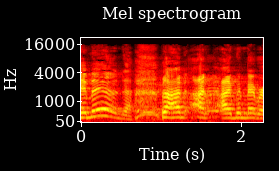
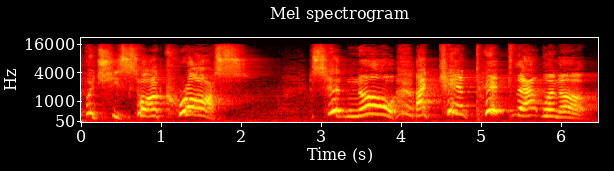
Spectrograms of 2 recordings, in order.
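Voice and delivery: preaching emphasis; 8 semitones higher, slower than usual. Real, not acted. Preaching at full force.

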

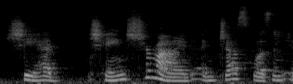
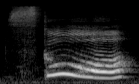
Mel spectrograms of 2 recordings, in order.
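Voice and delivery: high, loud groaning "School"; dismayed gasp; 11 semitones higher, 16 dB louder than usual. Acted. Cubs dreading school, loud high wail.

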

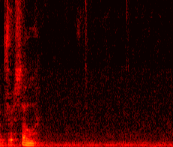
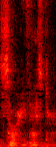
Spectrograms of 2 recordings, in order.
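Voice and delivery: meek whisper; 7 dB quieter than usual. Acted. The wind answering Yeshua.

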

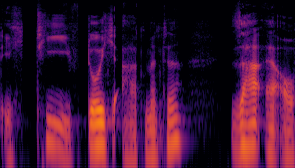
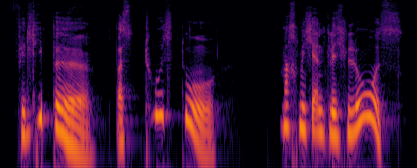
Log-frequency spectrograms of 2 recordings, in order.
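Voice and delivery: higher, rising alarm, pleading; alarmed plea; 9 semitones higher, 4 dB louder than usual. A narrator's reading. Bound man begging his boyfriend to untie him, alarmed. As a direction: voice climbing in unease as he's ignored.

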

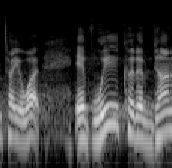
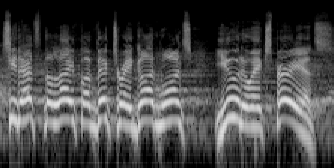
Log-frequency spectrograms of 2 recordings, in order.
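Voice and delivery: high, ringing declarations with stretched words; full-force preaching; 4 semitones higher than usual. Real, not acted. Preacher declaring victory to congregation, preaching at full force. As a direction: build to triumphant shouted proclamation.

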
